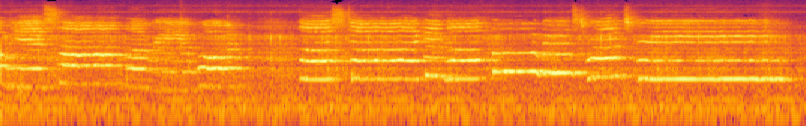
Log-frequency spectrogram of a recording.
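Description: A solo high voice singing a slow melody in long held notes that step up and down, with a faint accompaniment beneath.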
